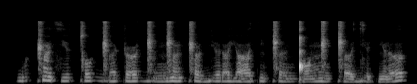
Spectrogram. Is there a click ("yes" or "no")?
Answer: yes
